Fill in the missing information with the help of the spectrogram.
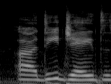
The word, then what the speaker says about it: De Jadez: No, really, I've heard a lot of people say my name different ways. So DJs is how I originally like started. DJs. So a lot of people know me as DJs.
